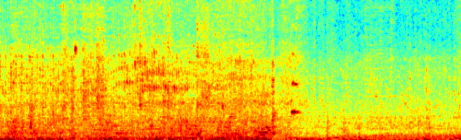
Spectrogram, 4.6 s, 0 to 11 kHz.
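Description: A 1948 Willys CJ-2A Jeep engine labors steadily while climbing an off-road obstacle. The deep, rumbling drone is loud and close and eases slightly after about three seconds, with crunching and outdoor noise mixed in.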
